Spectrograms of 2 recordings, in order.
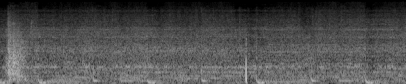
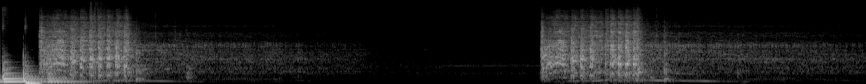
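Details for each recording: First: Datsun petrol engine idling on its own after a cracked intake air hose was dealt with: a low, slightly lumpy, slightly uneven pulse; it now stays running where before it would not, though it nearly died. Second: Datsun engine fires twice, stumbles unevenly and dies each time because of vacuum leaks. Cracked, taped hoses were found, including the larger hose into the intake manifold from the turbo inlet pipe.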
